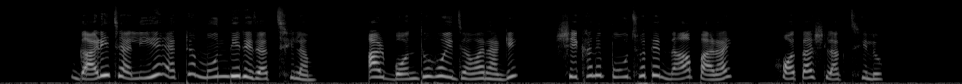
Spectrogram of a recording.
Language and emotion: Bengali, sad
